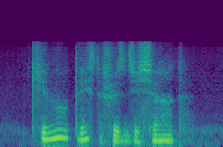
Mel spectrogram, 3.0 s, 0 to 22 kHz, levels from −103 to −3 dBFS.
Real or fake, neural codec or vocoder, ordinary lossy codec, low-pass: fake; codec, 24 kHz, 0.5 kbps, DualCodec; Opus, 16 kbps; 7.2 kHz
